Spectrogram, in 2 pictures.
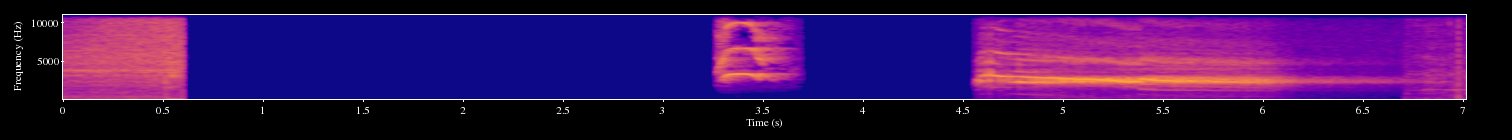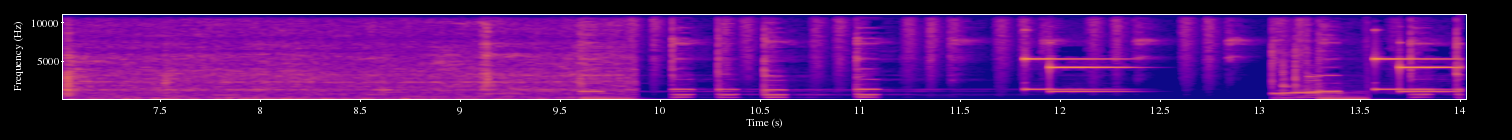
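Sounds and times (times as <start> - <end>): descending whistle-like squeal: 4.6 - 6.8.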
